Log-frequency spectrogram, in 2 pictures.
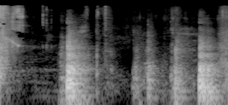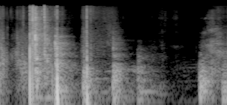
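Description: Irregular thumps and rustles of objects and the recording device being handled at close range, a dozen or so short knocks with gaps between them.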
